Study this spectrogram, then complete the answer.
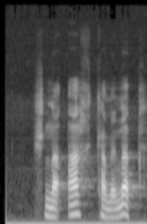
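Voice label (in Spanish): panteón tumba nicho, Spanish, male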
